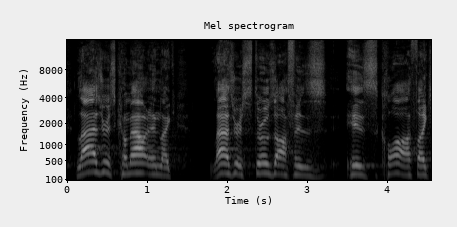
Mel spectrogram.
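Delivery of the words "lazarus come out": calling out. Retold or imitated. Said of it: "Jesus doesn't say".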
